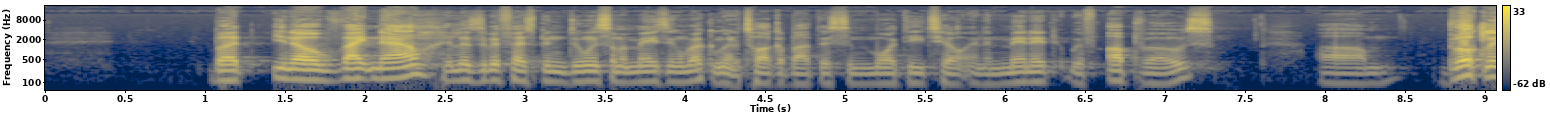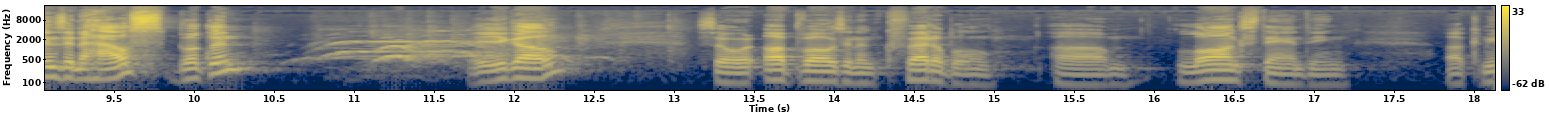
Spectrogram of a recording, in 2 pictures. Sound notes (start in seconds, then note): 10.6 members of the audience cheering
